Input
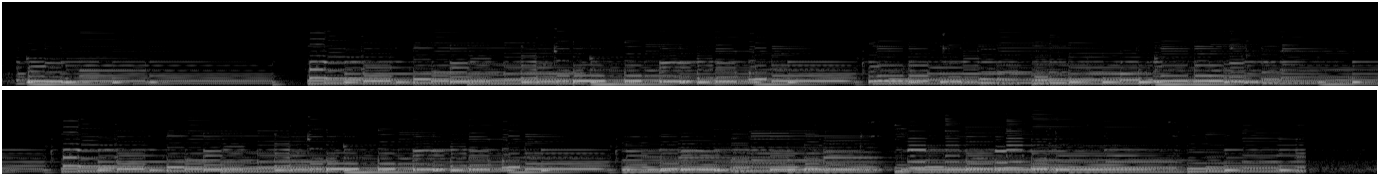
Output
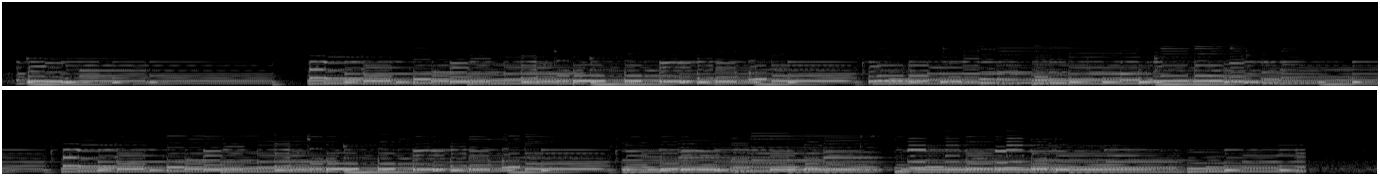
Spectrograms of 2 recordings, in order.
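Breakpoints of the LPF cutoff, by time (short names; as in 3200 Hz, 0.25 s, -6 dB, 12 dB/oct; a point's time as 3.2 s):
LPF 24 dB/oct
9.13 s 1500 Hz
9.73 s 2500 Hz
12.19 s 2500 Hz
12.89 s 1500 Hz
14.55 s 1500 Hz
15.22 s 2200 Hz
25 s 2200 Hz
25.54 s 1400 Hz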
